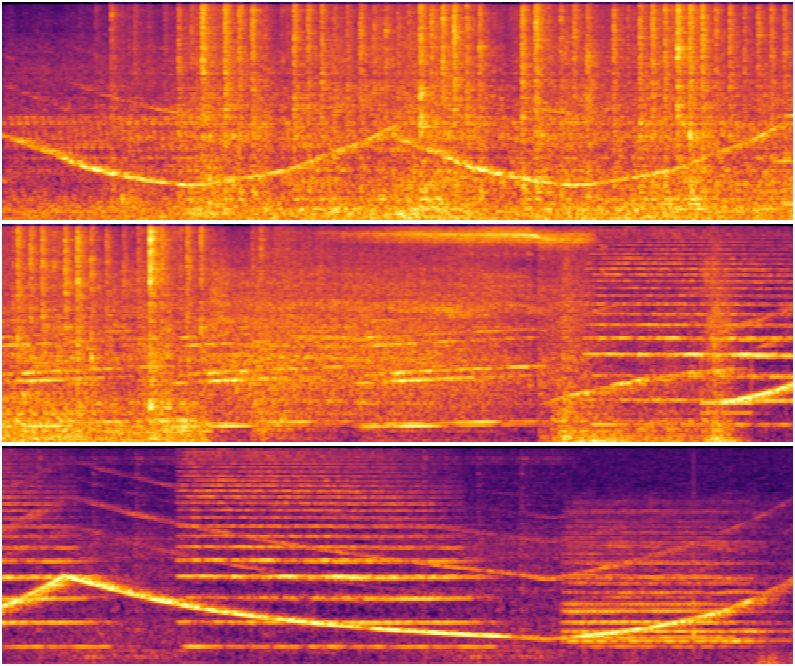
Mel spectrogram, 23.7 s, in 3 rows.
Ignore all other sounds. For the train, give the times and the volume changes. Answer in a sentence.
The train can be heard from 0.0 to 23.6 s, at a steady volume.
